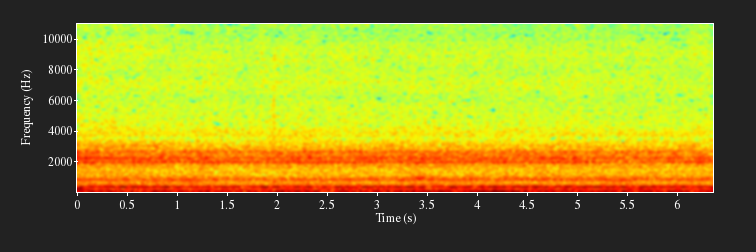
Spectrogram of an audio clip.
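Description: A steady mechanical hum with a faint, even high whine, unchanging throughout.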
